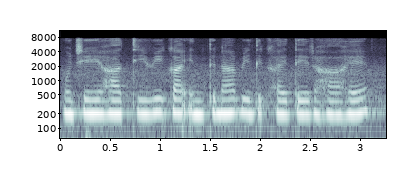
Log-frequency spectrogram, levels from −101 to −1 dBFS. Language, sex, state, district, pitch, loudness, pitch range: Hindi, female, Arunachal Pradesh, Papum Pare, 200 Hz, -14 LUFS, 195-205 Hz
